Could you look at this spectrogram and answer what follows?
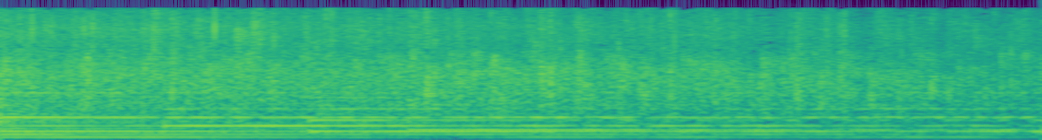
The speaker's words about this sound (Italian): Facciamo un applauso al Signore, per favore.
